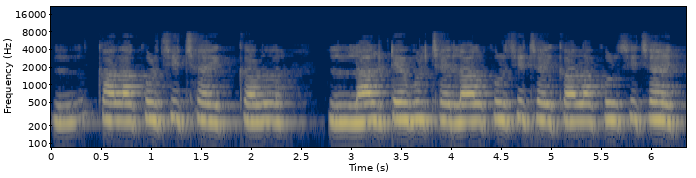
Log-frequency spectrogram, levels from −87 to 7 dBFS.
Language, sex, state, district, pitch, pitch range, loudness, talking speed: Maithili, female, Bihar, Samastipur, 240 Hz, 235-250 Hz, -27 LUFS, 115 wpm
